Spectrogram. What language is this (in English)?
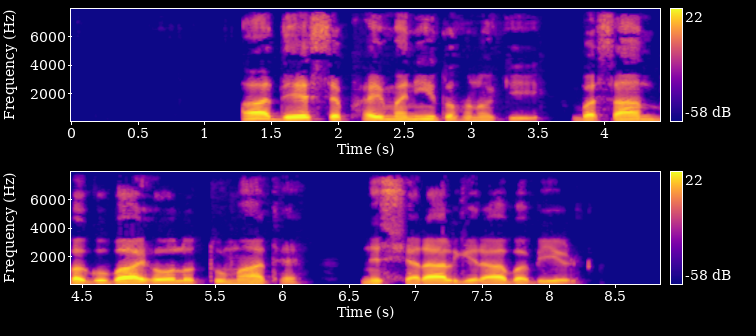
Phalura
